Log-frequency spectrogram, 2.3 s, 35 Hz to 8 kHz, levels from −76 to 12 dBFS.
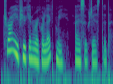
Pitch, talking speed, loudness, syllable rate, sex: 185 Hz, 210 wpm, -17 LUFS, 5.9 syllables/s, female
